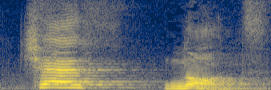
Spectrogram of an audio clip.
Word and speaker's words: chestnut: We have the word chestnut. Chestnut, not chestnut. It is chestnut.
